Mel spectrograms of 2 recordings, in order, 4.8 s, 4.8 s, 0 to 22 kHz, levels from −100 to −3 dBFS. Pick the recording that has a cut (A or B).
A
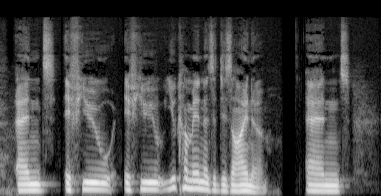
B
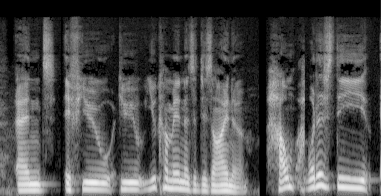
B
